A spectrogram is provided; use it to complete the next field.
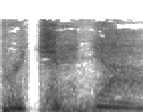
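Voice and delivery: put-on childlike whisper. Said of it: "grammar schoolish whispering voice says".

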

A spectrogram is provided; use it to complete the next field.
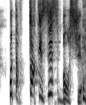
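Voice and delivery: outraged, incensed rant, very high-pitched. Retelling a furious call to a radio station: imitating someone yelling angrily. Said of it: "I called in a fervor, like, incensed".

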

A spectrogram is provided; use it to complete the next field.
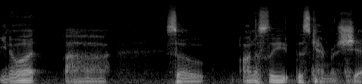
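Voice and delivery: put-on whisper. At CES, retelling a guy calling him into his trailer corner: imitating a whisper. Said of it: "why are you whispering and telling me to come into the corner".

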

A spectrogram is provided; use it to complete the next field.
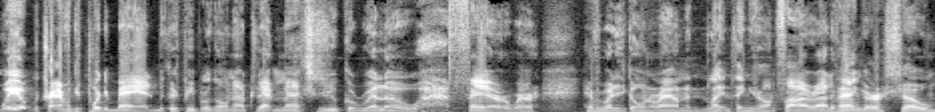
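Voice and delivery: put-on atrocious, butchered Cajun accent. Traffic chopper reporter answering the anchor about Route 5: Bill Whirly Bird Johnson, Cajun accent. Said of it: "Your Cajun accent is atrocious".

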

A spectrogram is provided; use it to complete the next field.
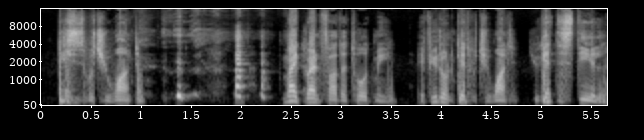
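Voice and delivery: put-on Nigerian-accented wrestler voice. Retelling what a wrestler said in a match: imitating Apollo Crews's Nigerian accent. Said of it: "every time he spoke".

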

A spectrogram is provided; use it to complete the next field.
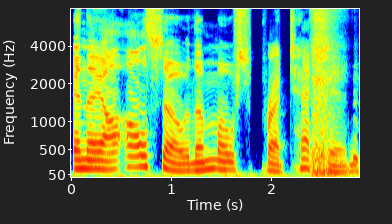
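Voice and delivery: slow, unhurried, stretched-out politician voice. Reading a found quote aloud in the voice of Jim Justice: Jim Justice voice. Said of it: "I'll say it in Jim Justice's voice".

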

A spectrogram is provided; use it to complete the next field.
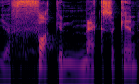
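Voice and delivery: mock emphatic tone. Imitating racist people, who love emphasis: imitating a racist, emphatic. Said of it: "racist people love emphasis".

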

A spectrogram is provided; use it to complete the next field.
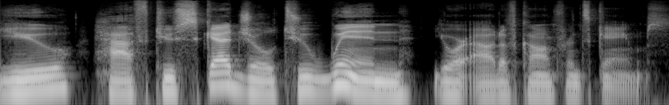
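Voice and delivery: very slow, deliberate delivery, word by word. Making a point about scheduling to Bud: saying it real slow. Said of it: "I'm gonna say it real slow".

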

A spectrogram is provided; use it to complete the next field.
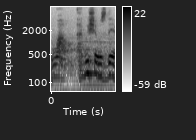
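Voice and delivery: ordinary talk

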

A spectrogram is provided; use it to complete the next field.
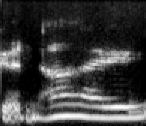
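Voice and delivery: put-on creepy male voice. Retelling a ghostly voice heard at bedtime: imitating a creepy man's voice. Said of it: "it's a creepy man's voice going".

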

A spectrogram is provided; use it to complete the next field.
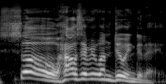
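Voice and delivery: mock very high, loud, booming, overeager tone. Speaker retells walking into a room alone and greeting everyone, retelling a loud greeting. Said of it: "I just come in like loud voice".

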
